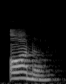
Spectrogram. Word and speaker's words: honor: that begin with vowels the first letter of the word honor for example is a consonant but it is unpronounced now you can see that it is H here and so it is consonant but I when I'm pronouncing it I'm calling it as honor that means in spite of its spelling the word honor begins with a vowel sound therefore we use the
